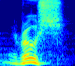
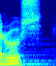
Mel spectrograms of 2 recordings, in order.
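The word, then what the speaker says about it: Rouge: Tiene como una parte 2 que se llama Innocent Rogue. Eh, no es Rogue, es Rush. Se pronuncia Rush.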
